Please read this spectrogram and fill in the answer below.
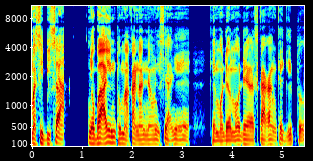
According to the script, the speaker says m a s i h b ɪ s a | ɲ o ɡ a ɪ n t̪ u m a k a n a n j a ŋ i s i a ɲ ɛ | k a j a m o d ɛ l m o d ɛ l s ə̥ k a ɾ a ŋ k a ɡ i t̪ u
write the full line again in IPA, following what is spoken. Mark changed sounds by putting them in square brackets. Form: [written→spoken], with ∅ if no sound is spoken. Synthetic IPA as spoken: m a s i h b [ɪ→i] s a | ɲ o [ɡ→b] a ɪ n t̪ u m a k a n a n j a ŋ i s i a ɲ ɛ | k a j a m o d ɛ l m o d ɛ l s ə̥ k a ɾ a ŋ k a ɡ i t̪ u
